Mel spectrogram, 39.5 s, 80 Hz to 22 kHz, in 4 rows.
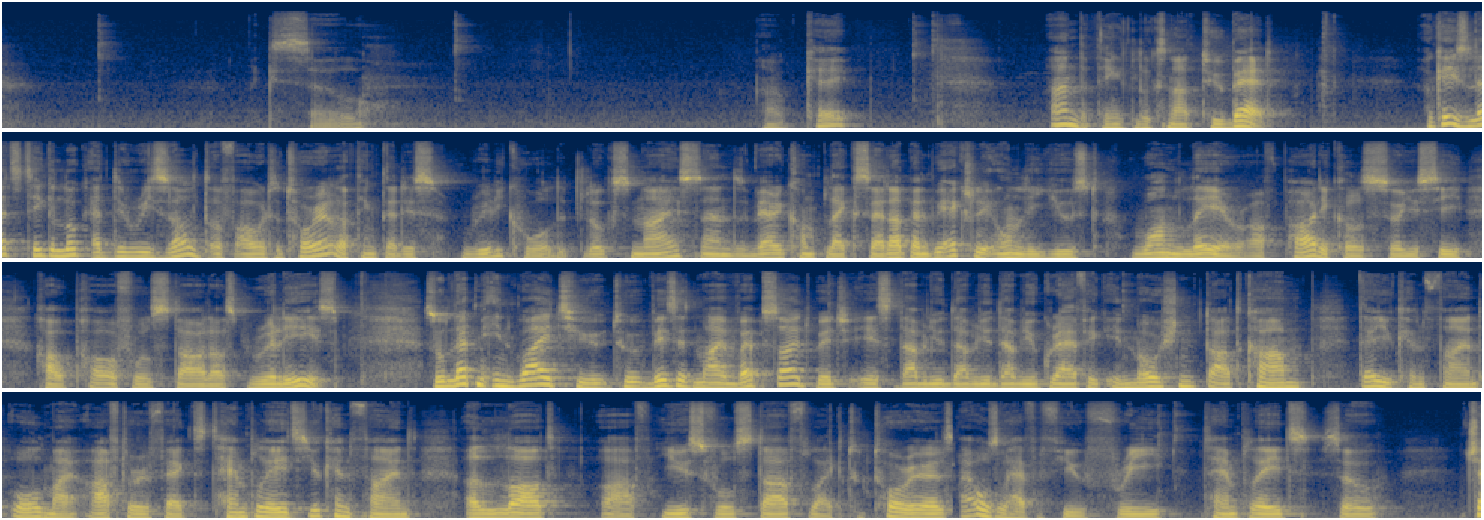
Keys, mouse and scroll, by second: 6.2 click, 24.7-28.3 drag, 28.3 scroll down 1, 34.1 scroll up 1, 36.7 click.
